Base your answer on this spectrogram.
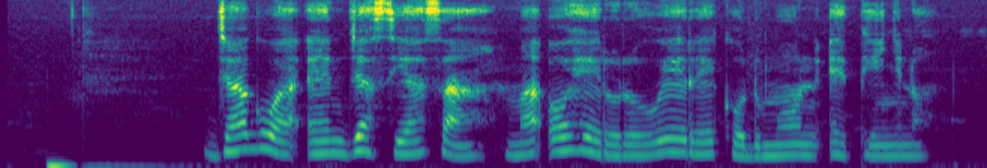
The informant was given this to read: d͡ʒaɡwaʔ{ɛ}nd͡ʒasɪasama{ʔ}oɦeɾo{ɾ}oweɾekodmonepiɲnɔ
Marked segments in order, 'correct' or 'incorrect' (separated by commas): correct, correct, correct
